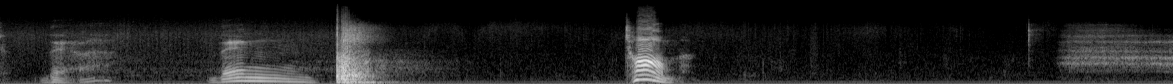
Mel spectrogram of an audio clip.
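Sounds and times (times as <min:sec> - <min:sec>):
speech: 0:00.4 - 0:01.2, 0:02.1 - 0:03.7, 0:06.3 - 0:06.9
gunshot muffled by a blanket wrapped around the gun: 0:03.4 - 0:04.3.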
